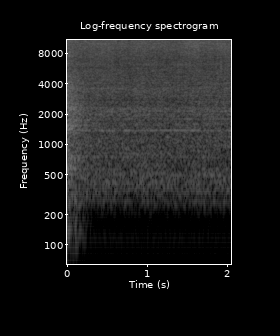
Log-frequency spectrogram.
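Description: Faint, steady hiss of room tone with a faint steady hum, and no distinct sound event.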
